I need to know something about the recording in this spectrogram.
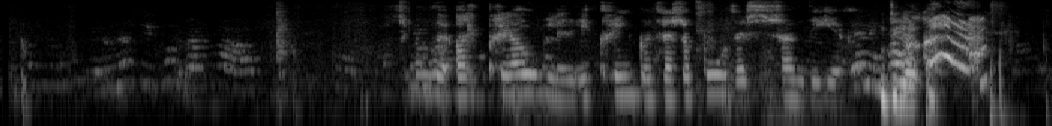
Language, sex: Icelandic, other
